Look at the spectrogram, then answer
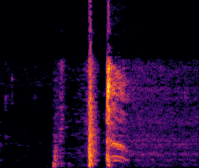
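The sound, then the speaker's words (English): A person with a lingering cough gives three quick coughs in a short burst, the last one trailing into a rougher, throaty tail before fading to quiet background noise. No one speaks. “Sorry, I have a lingering cough from I don't know what.”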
